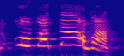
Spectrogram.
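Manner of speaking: alarido agudo, fuerte y lento; grito de terror. Acted. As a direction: grita aterrado como quien ve un fantasma. (discípulo aterrado que grita agudo y fuerte)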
